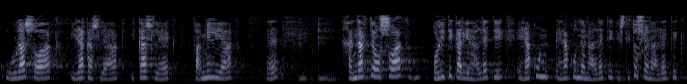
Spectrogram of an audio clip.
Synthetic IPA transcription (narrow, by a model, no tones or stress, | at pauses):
ɡuɾaso̞akiɾakazle̞akikazle̞ːk | familiak | e | ʝe̞nd̪aɾt̪e̞o̞so̞akpo̞lit̪ikaɾie̞nald̪e̞t̪ik | eɾakund̪e̞nald̪e̞t̪ikinst̪it̪usionald̪e̞t̪ik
